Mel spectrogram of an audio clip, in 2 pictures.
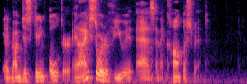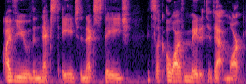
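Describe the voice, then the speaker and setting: Slow, halting man musing aloud. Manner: musing, slow and halting, with frequent restarts and repeated words; reads search results aloud in a low mutter. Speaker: podcast host. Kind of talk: solo podcast monologue.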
